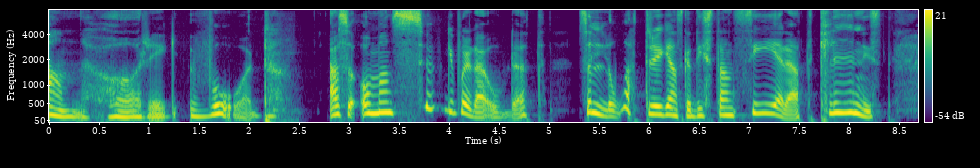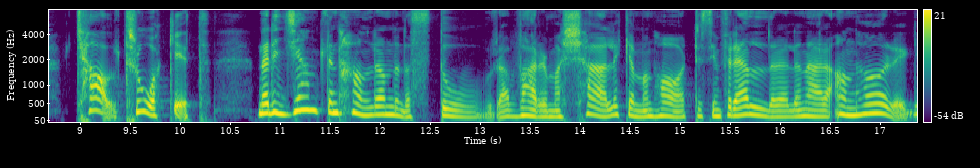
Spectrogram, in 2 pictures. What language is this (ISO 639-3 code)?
swe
